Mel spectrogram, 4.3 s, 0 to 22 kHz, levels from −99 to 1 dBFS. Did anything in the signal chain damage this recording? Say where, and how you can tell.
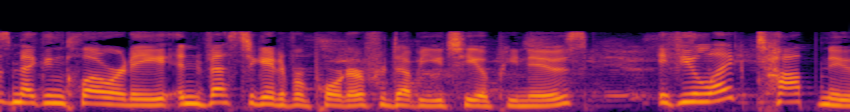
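Yes. A feedback echo between two devices on the call: one plays the other's audio back into its microphone, so speech returns every 0.4 s or so, from 1.47 to 4.2 s, at about 18 dB down.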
